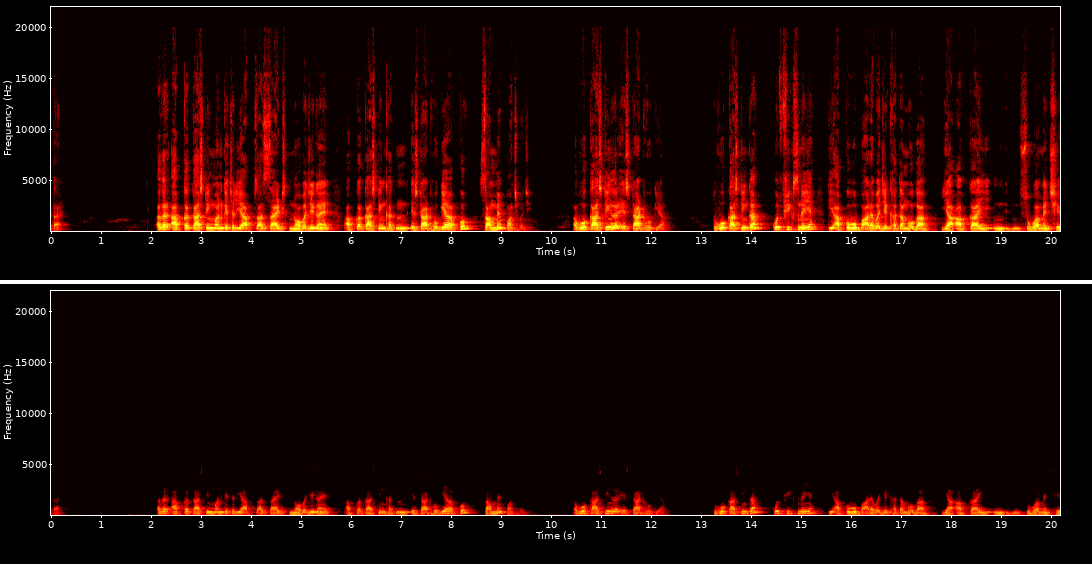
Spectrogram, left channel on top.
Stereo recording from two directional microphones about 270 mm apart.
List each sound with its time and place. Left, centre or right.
2.0 s a man's voice: centre
10.4 s a man's voice: centre
13.2 s a man's voice: centre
